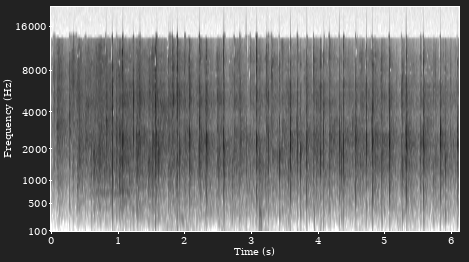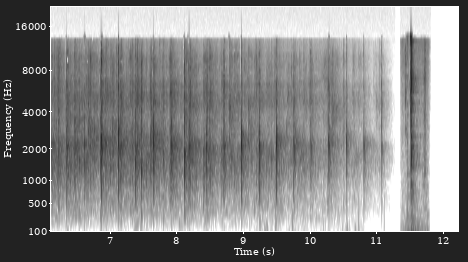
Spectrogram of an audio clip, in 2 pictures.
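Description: An audience claps in sustained applause after a reading, continuing until the last sheet of paper is picked up, a dense crackle of many hands that slowly thins out over about eleven seconds, ending with one brief louder burst.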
